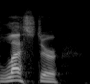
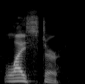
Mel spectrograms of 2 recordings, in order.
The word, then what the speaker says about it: Leicester: it's Leicester, Chris, not Leicester or whatever it is that you said.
